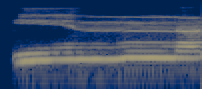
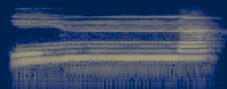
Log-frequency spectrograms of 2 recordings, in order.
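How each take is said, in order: First: The first vowel is drawn out before the n. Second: The same.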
